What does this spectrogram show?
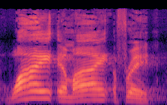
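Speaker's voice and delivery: loud, slow call for all to repeat; call to congregation. Shown as a demonstration. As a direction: lead the room, drawing each word out. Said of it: "Now personalize it".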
